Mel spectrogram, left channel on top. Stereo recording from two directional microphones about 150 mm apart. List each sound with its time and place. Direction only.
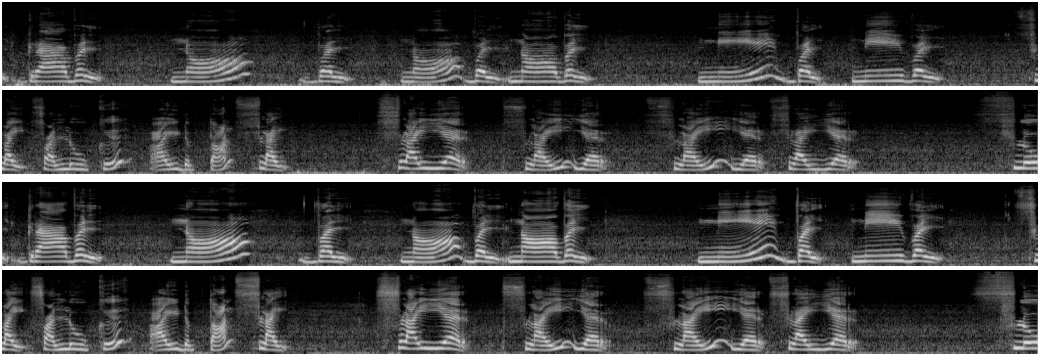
0.3 s a woman's voice: 35° right (ahead or behind)
1.7 s a woman's voice: 50° right (ahead or behind)
4.9 s a woman's voice: 40° right (ahead or behind)
7.0 s a woman's voice: 40° right (ahead or behind)
16.9 s a woman's voice: 50° right (ahead or behind)
20.3 s a sound: 50° right (ahead or behind)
